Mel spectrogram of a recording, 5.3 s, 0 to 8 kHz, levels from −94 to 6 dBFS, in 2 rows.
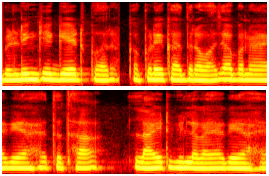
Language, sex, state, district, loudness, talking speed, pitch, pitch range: Hindi, male, Jharkhand, Deoghar, -15 LUFS, 180 wpm, 150 Hz, 150-155 Hz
